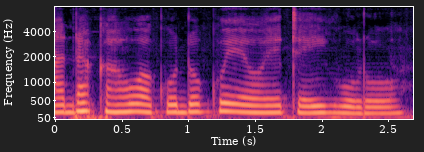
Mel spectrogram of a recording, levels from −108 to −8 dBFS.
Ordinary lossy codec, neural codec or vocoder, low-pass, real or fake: none; codec, 16 kHz, 4 kbps, FunCodec, trained on LibriTTS, 50 frames a second; none; fake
